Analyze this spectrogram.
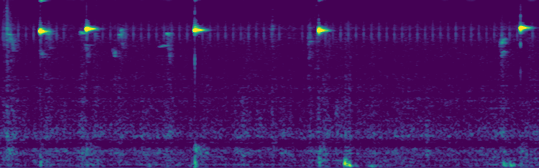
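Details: Saffron finch with a new brood of chicks at feeding time: thin, very high peeps spaced a second or more apart, with long quiet gaps and faint low knocks.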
